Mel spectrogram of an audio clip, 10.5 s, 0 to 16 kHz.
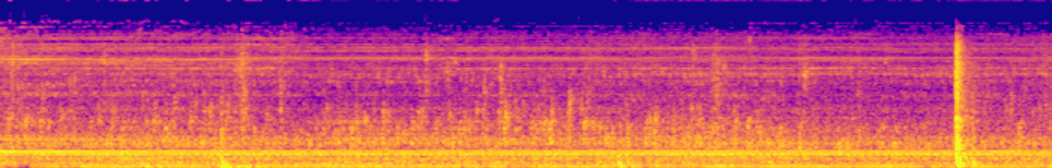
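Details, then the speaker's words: Kenmore refrigerator (bought October 2017) after replacing the circuit card in its failed, obsolete compressor inverter box. Before the repair the fan ran but the compressor would not start. Now a quiet, steady low hum with no knocks: compressor running normally. "I think the compressor's running. Yeah, the compressor's running. Yeah, the compressor's running."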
